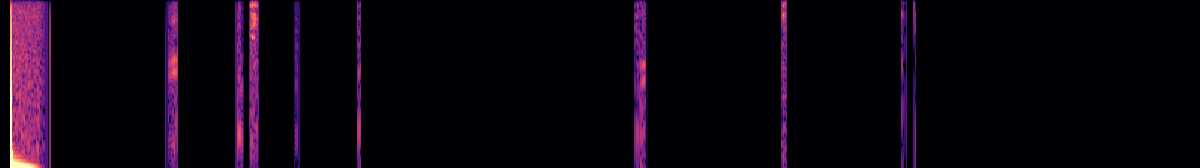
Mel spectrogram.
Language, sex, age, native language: Icelandic, male, 60-69, Icelandic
